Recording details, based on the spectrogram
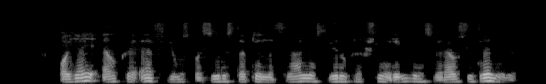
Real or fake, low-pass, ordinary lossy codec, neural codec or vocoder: real; 7.2 kHz; Opus, 24 kbps; none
